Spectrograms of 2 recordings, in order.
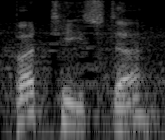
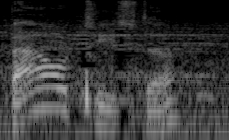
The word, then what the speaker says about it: Bautista: and it's a strike you've often seen that name pronounced Batista but Jose prefers the pronunciation Bautista and that's why we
